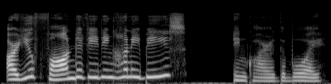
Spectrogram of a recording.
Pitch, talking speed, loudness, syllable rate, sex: 255 Hz, 180 wpm, -19 LUFS, 5.5 syllables/s, female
